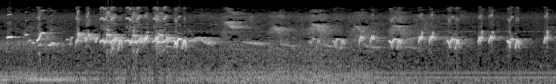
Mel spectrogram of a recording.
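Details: Persistently singing sooty-headed bulbul. A dense burst of slurred chatter in the first two seconds gives way to evenly spaced short whistled notes, roughly three or four a second, over a faint constant hum.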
